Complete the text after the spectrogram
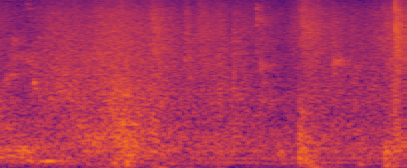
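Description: Someone climbs onto a soft sofa with a rustle of cushions.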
